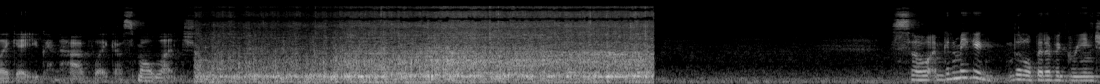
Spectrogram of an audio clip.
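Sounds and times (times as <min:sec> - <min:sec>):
blender running: 0:02.0 - 0:06.6.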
